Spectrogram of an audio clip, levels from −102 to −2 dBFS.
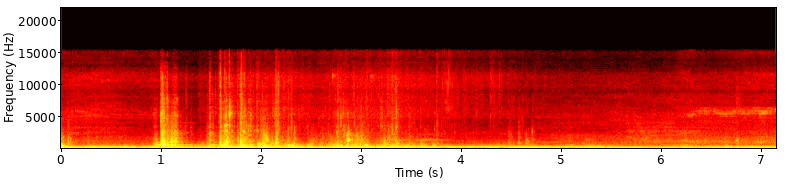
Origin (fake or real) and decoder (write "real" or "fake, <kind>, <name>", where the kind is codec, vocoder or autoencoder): fake, vocoder, BigVGAN v2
